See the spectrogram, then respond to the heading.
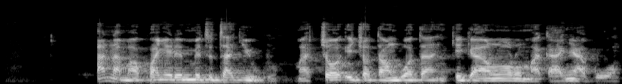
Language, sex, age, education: Igbo, male, 30-45, tertiary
